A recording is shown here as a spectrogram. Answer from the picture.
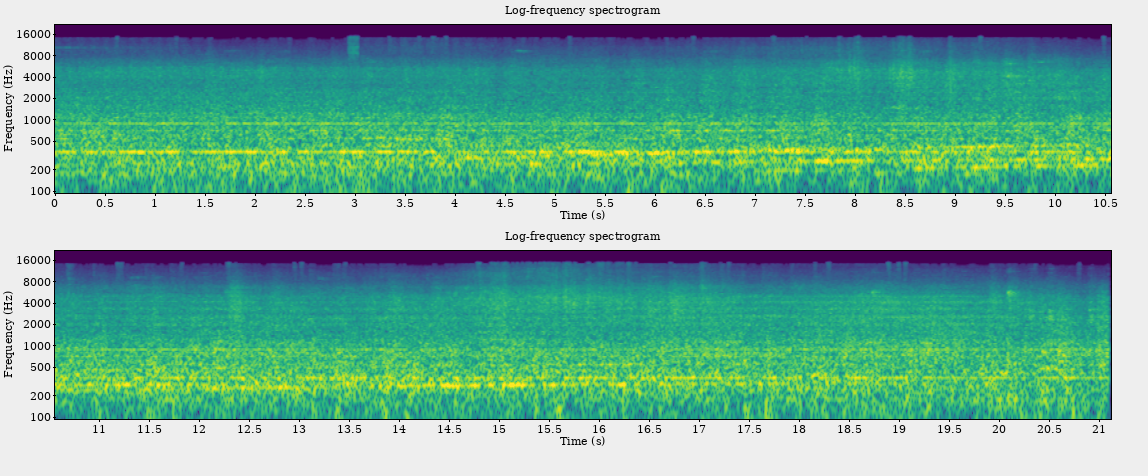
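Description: JNR-era electric express train running past along a station platform: steady running noise with a motor hum and occasional clicks of wheels over the rail joints.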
